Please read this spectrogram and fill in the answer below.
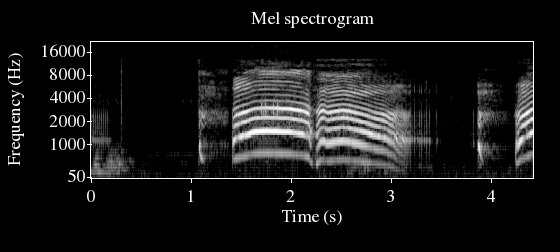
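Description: A shrill, high-pitched crying wail: two long drawn-out cries, each rising and then falling in pitch, starting about a second and a half in.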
